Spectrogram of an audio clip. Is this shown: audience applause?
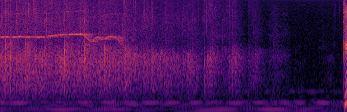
yes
